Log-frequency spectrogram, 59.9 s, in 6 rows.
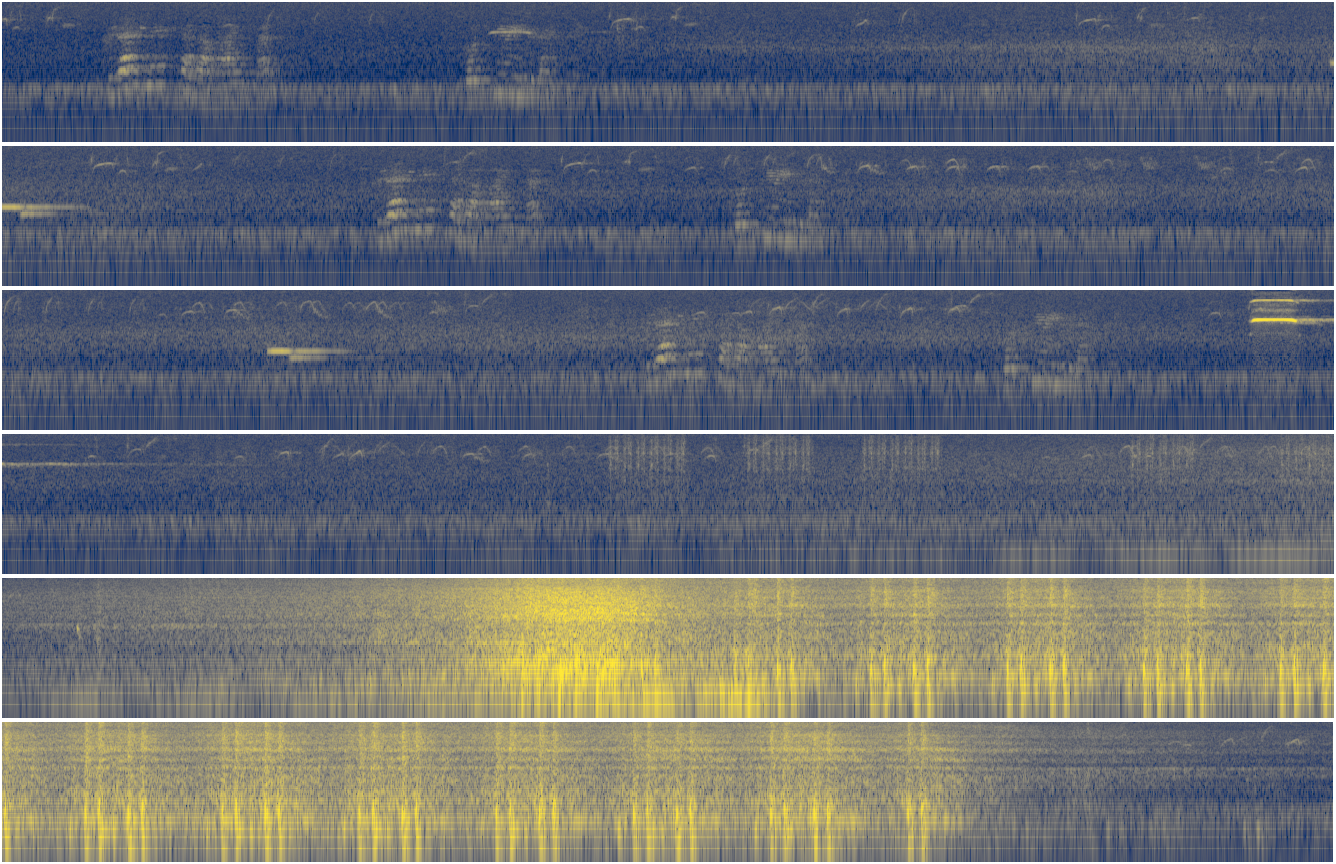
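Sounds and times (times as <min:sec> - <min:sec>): train passing at speed: 0:02.9 - 0:32.6, 0:39.2 - 0:59.9
wheels clickety-clack over rail joints: 0:43.4 - 0:57.2.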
